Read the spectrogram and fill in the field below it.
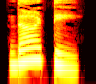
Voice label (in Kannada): "ದಾಟಿ", Kannada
